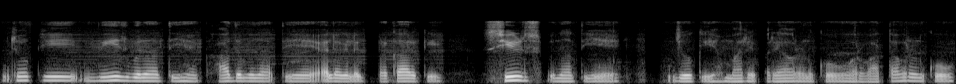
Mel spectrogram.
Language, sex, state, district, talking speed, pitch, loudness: Hindi, male, Rajasthan, Barmer, 145 wpm, 145 Hz, -19 LUFS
